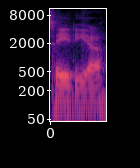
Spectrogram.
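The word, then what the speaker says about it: acedia: Sloth is a cyia. uh which is technically pronounced as Sadia but whatever and is represented by Belelfigore and Wrath is a is represented by Satan.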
